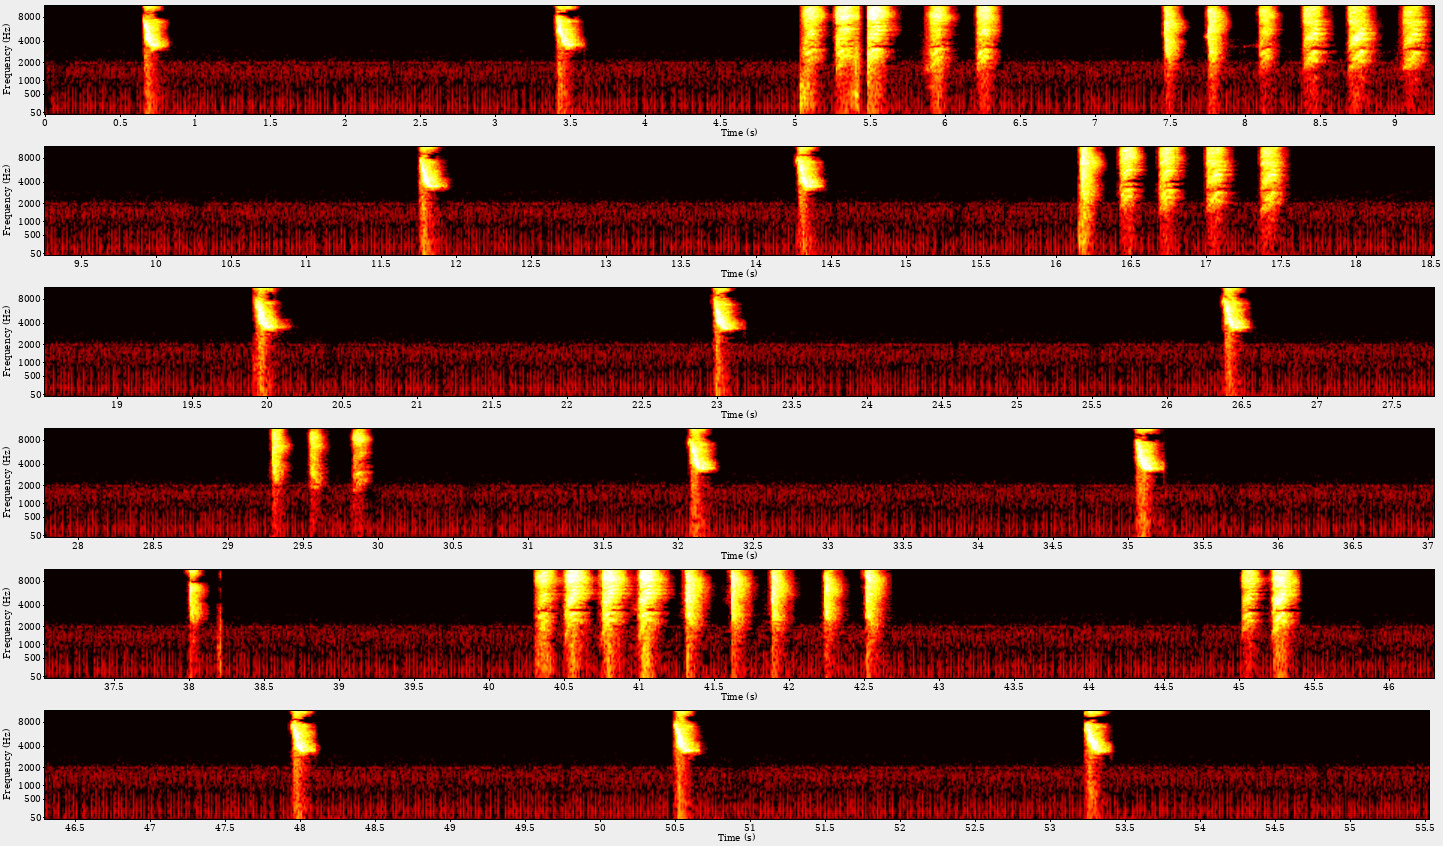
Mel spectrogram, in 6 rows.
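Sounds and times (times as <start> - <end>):
female curio chirping: 0.6 - 0.9, 3.4 - 3.7, 5.0 - 6.4, 7.4 - 9.2, 11.8 - 12.0, 14.2 - 14.5, 16.2 - 17.6, 19.9 - 20.2, 23.0 - 23.2, 26.4 - 26.6, 29.3 - 30.0, 32.0 - 32.3, 35.0 - 35.3, 38.0 - 38.2, 40.3 - 42.6, 45.0 - 45.4, 47.9 - 48.1, 50.5 - 50.7, 53.2 - 53.4.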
